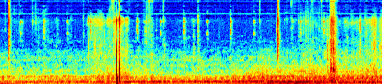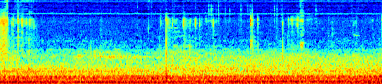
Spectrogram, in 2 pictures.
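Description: A car engine hums steadily from inside the car as it drives.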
